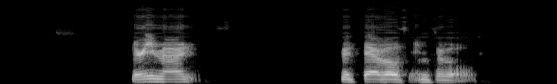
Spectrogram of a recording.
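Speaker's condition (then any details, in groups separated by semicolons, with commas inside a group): Duchenne muscular dystrophy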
